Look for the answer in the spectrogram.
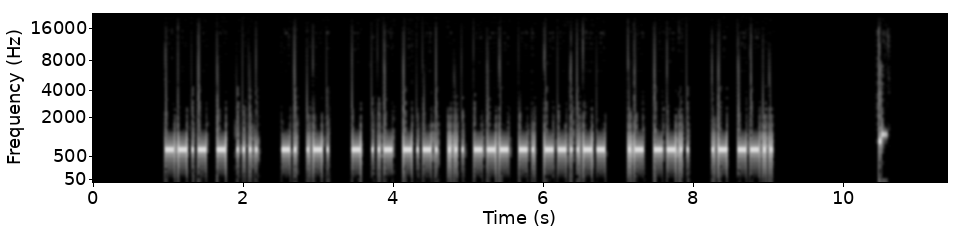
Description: Morse code, heard as a keyed tone, about 28 wpm, 700 Hz. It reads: QTH NR TUCSON, AZ AZ
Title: Practice QSO - Exchange 1 - Beginning - 28wpm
